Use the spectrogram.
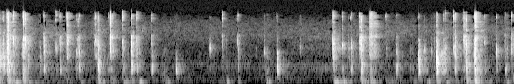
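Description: Fingertips type fast and densely on a compact plastic mechanical keyboard with round pastel plastic keycaps in a dark frame. Quick, dry clacks with a soft low thock and a bright top come in rapid bursts. The typing thins to a few scattered taps midway, then picks back up into another quick run.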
